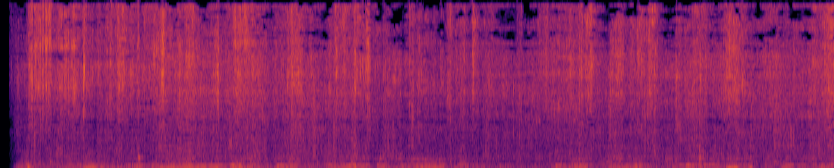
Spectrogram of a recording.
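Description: Bees buzzing in flight: several overlapping drones that waver in pitch.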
